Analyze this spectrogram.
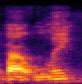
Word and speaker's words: LINQ: discussion about link link l-i-n-q I think it's pronounced link I don't know all right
